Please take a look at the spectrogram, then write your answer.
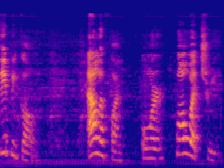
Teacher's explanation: starts with the stress and ends with two unstressed syllables so it sounds like the dumb for example the words typical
